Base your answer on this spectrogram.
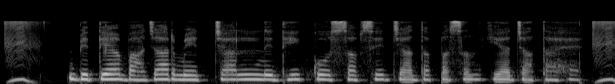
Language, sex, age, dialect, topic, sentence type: Hindi, female, 25-30, Garhwali, banking, statement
